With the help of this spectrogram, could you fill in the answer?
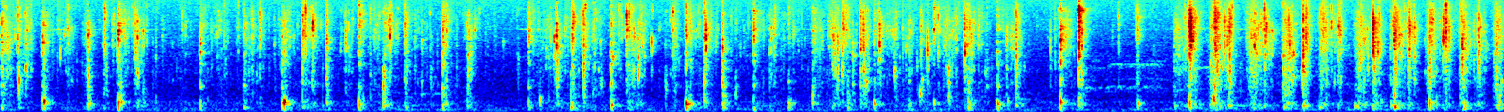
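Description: A large clear ribbed plastic water bottle with a red cap, holding frozen ice and water, is held in both hands and shaken. Dense, rapid bursts of sharp, bright clicks and rattles fill the clip as the ice knocks against the plastic, with faint sloshing underneath and a few brief pauses between shaking bouts.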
